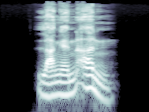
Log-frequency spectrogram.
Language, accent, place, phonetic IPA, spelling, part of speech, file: German, Germany, Berlin, [ˌlaŋən ˈan], langen an, verb, De-langen an.ogg
- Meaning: inflection of anlangen: 1. first/third-person plural present 2. first/third-person plural subjunctive I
